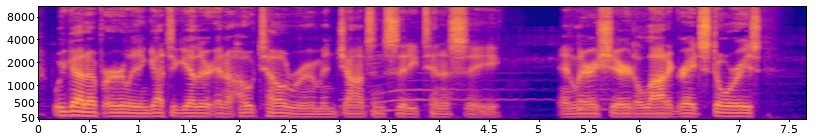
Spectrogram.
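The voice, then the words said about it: Haggard, worn-sounding voice. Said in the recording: “you can hear it in my voice. My voice is a little bit haggard on this.”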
